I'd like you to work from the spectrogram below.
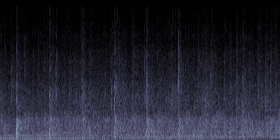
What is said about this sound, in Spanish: Denle un fuerte aplauso al Señor Jesucristo.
